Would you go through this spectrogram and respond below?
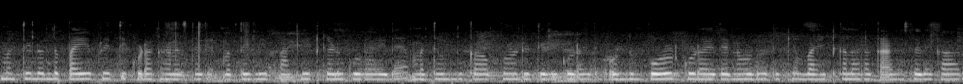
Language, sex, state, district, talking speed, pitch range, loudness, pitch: Kannada, female, Karnataka, Chamarajanagar, 125 wpm, 235-245 Hz, -17 LUFS, 240 Hz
